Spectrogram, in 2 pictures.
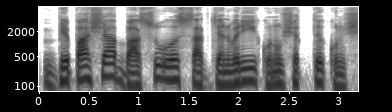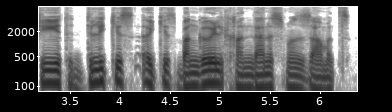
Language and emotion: Kashmiri, neutral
